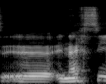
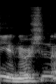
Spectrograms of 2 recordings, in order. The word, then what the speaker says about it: inertia: it's inertia, inertion, I think.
